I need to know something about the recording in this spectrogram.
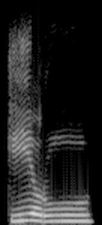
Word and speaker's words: ذُكِّرُوا: So we have the dhal followed by another dhal after it. This dhal is a dhamma, so make sure you make a clear oo sound for it.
